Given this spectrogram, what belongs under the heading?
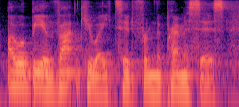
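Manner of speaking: ordinary talk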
